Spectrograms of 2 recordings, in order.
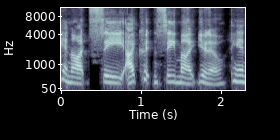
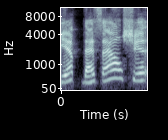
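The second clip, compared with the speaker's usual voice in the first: high, amused, chuckling, laughing voice; 5 semitones higher, 4 dB louder than usual. Retelling a recorded voice that laughed at a fall: imitating a laughing voice. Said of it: "the E V P laughing and said".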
